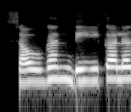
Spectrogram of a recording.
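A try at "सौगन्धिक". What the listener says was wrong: सौगंधिक, not धीक।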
